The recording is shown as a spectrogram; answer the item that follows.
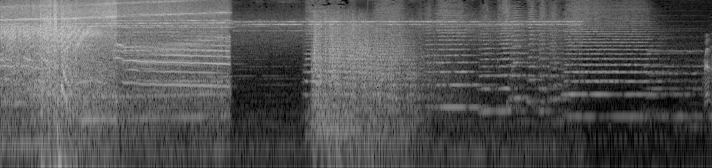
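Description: Space-battle film soundtrack: a blast about a second in, a falling starfighter whine, a rushing fly-by swell around the middle, then orchestral score with held notes in the second half.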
